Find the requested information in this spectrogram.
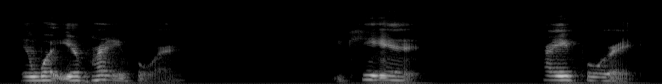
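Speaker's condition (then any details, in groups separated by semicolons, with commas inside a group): Cerebral palsy, spastic; now talking and breathing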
